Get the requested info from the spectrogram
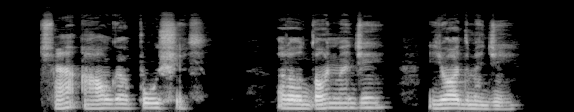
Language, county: Lithuanian, Panevėžys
